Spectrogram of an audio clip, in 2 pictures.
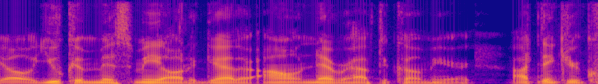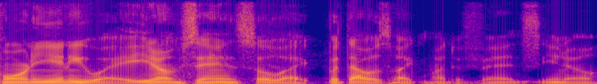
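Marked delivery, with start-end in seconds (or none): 0.0-3.7 mock-defensive, super defensive tone. Retelling what they said back then, acting out getting super defensive. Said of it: "I got super defensive".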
